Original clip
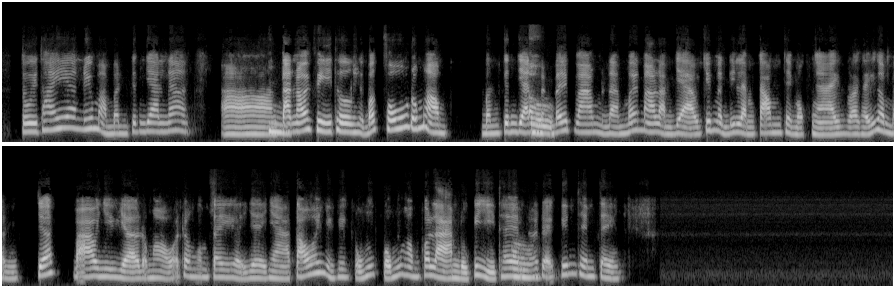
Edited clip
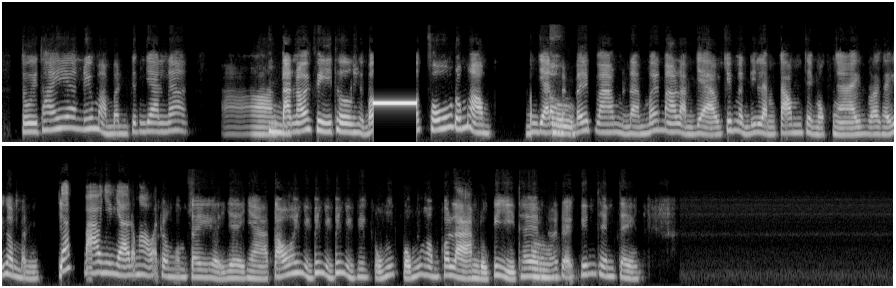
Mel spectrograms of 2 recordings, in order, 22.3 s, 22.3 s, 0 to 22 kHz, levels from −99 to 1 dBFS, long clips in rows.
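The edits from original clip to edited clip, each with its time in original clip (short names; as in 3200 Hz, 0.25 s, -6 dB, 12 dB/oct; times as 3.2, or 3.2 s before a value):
2.2–3.21 dip -20 dB, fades 0.12 s
4.63 add tone 1150 Hz -7 dBFS 0.55 s
6.06–6.35 cut
11.63–13.35 speed 145%
15.07–15.33 loop, 3 plays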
